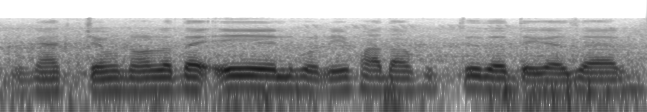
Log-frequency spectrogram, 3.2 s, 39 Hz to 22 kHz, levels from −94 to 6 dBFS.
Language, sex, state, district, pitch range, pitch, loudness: Chakma, male, Tripura, Dhalai, 125-140 Hz, 135 Hz, -15 LUFS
